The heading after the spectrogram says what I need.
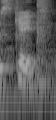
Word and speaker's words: SK8: avion des fois le skate alors vous voyez marqué sk8 mais ça se prononce bien skate le skate c'est le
